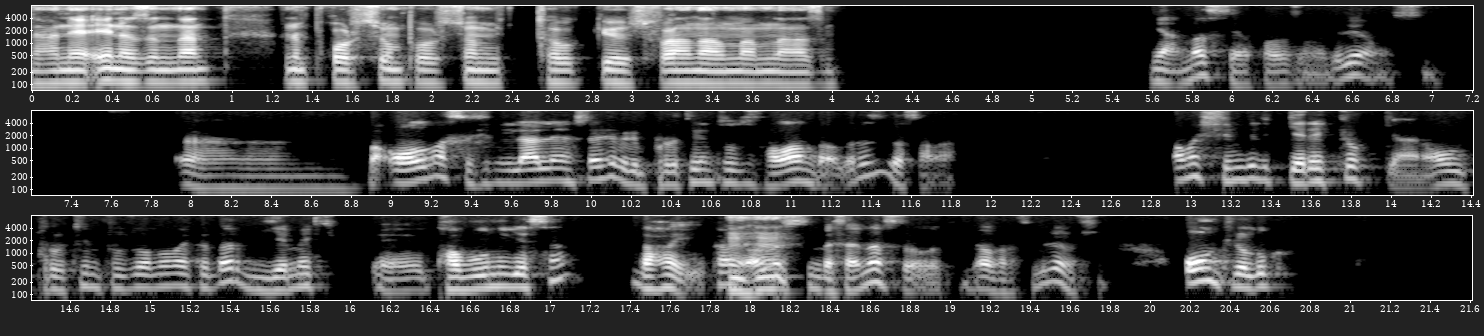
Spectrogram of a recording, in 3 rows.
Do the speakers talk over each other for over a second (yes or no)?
no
